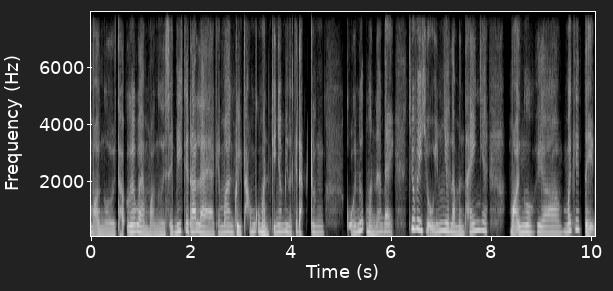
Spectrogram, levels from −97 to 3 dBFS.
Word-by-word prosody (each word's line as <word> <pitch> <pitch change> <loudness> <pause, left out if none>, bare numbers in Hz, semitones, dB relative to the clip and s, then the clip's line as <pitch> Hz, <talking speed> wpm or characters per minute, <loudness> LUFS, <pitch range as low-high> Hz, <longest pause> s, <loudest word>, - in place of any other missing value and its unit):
mọi 190 -2 -2
người 185 -1 -3
thử 235 +2 +2
và 225 -5 +2
mọi 190 -1 -4
người 185 -1 -4
sẽ 200 +3 -3
biết 240 +4 +2
cái 270 - +1
đó 245 0 +4
là 205 -7 +1
cái 210 - -7
món 230 +2 -1
ăn 235 -2 -2
truyền 220 -2 +4
thống 250 0 -3
của 260 - -1
mình, 215 -7 +4
kiểu, 215 +5 -2
giống 245 0 0
như 255 -2 0
là 220 - -3
cái - - -5
đặc 190 - +3
trưng 220 -3 -2 0.4
của - - -3
cái 225 - 0
nước 270 0 0
mình 210 -5 0
á 235 - -4
bạn. 260 0 -1 0.3
Chứ 350 -1 +4
ví 335 -3 +5
dụ 285 - -1
giống 255 +2 0
như 280 -1 +4
là 245 -1 +1
mình 200 -2 -3
thấy 245 +4 -1
nha, 295 -2 +1 0.5
mọi - - +3
người, 230 0 +1
ờ 210 -1 -2
mấy 255 +3 0
cái 330 0 0
tiệm, - - +2
235 Hz, 275 wpm, -24 LUFS, 205-255 Hz, 0.5 s, ví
